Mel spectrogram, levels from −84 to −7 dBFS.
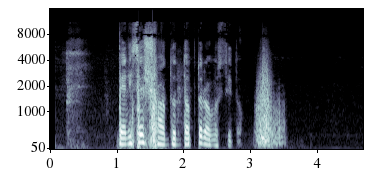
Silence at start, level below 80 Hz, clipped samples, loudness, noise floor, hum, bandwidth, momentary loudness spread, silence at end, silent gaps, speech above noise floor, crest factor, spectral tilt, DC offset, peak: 0.25 s; -44 dBFS; under 0.1%; -14 LUFS; -66 dBFS; none; 11.5 kHz; 23 LU; 1.2 s; none; 52 dB; 16 dB; -4.5 dB/octave; under 0.1%; 0 dBFS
